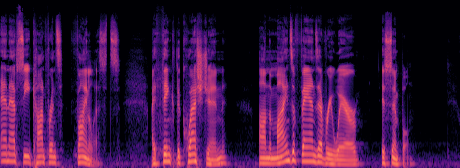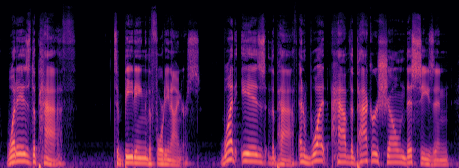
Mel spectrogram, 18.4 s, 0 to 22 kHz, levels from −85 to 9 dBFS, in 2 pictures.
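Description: No technical faults can be heard anywhere in this recording.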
